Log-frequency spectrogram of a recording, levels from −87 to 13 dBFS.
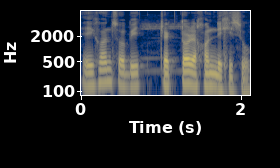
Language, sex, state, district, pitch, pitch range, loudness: Assamese, male, Assam, Kamrup Metropolitan, 130 Hz, 125-140 Hz, -18 LUFS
